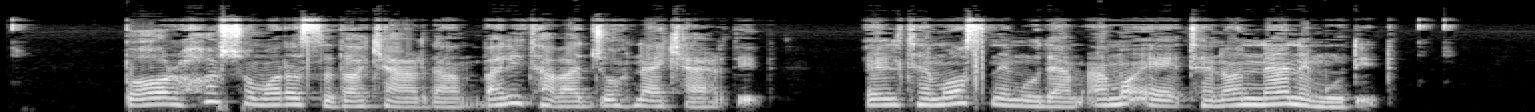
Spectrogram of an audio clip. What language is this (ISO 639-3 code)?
fas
